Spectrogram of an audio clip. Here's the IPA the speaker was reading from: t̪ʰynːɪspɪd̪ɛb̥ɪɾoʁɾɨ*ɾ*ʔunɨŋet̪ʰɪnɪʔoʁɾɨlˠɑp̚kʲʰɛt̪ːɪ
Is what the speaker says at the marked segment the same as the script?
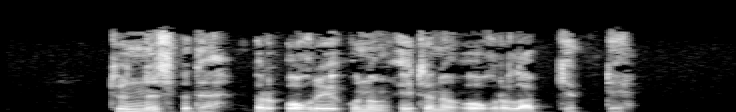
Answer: no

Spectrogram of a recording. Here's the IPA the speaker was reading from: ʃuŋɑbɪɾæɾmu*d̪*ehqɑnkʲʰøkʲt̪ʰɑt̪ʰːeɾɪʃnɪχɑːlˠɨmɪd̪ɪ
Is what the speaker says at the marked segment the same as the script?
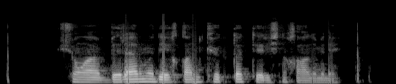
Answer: yes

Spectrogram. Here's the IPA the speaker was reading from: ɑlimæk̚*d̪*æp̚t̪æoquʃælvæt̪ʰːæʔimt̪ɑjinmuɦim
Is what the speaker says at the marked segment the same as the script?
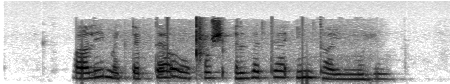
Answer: no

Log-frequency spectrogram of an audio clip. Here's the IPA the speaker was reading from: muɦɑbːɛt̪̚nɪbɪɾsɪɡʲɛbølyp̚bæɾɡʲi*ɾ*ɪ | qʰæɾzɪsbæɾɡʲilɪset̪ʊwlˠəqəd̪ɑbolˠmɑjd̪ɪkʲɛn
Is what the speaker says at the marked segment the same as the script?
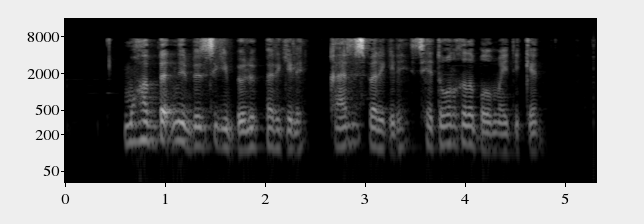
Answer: no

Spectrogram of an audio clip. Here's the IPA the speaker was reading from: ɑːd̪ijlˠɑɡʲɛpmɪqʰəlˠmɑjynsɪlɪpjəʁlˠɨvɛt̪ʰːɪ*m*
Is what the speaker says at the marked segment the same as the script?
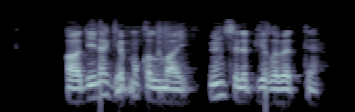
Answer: no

